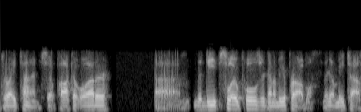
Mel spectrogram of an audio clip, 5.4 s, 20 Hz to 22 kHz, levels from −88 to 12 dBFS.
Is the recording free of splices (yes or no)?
yes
